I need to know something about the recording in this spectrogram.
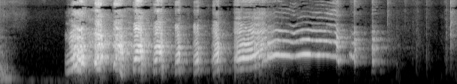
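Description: A woman laughing hard: a loud run of quick laughs, about five a second, that turns about three seconds in into a long, high-pitched squeal, then trails off.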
